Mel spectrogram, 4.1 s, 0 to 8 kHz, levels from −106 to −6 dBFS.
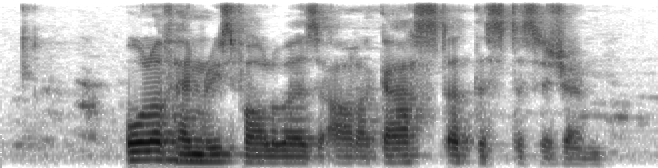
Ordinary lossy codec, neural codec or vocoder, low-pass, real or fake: none; none; 7.2 kHz; real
